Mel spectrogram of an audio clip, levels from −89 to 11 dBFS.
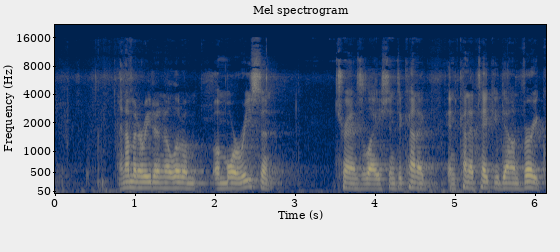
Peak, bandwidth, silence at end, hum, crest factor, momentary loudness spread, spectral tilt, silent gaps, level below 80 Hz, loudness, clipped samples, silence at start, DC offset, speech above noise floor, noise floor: -12 dBFS; 16 kHz; 0 s; none; 16 dB; 9 LU; -4 dB/octave; none; -62 dBFS; -28 LUFS; under 0.1%; 0.6 s; under 0.1%; 33 dB; -60 dBFS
